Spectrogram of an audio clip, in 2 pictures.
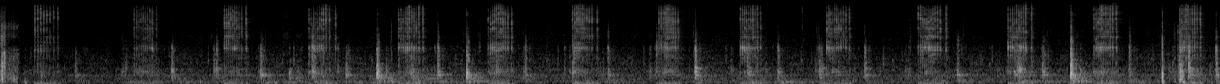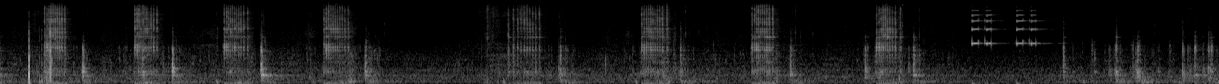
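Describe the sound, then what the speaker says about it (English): Rapid ratcheting of a wrench on a 1993-1997 Ford Ranger lower shock nut, with regular clicking bursts repeating steadily and close by, no talking. "let's go ahead and torque down our lower shock nut"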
